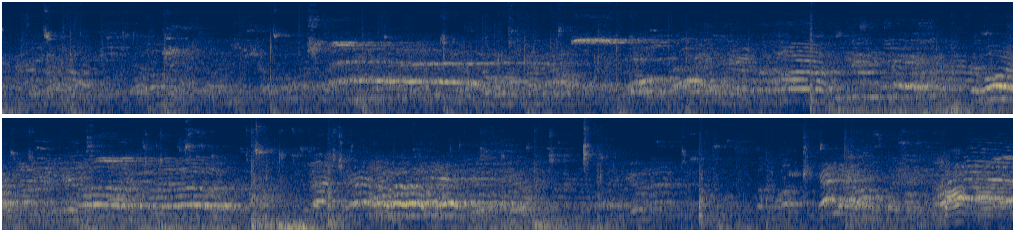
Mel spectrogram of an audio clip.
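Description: Indoor volleyball rally in an echoing gymnasium: players and spectators shouting and calling over one another, with sharp thuds of the ball being struck. The shouting swells near the end.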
